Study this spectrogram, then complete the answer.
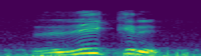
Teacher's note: را ساکن, اس سے پہلے کاف ساکن, اس سے پہلے را کے نیچے زیر. اس لیے ذکر کی را باریک, فکر کی را بھی باریک, ہجر کی را بھی باریک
